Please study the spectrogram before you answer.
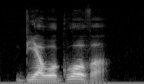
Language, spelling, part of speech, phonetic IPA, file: Polish, białogłowa, noun / adjective, [ˌbʲjawɔˈɡwɔva], Pl-białogłowa.ogg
